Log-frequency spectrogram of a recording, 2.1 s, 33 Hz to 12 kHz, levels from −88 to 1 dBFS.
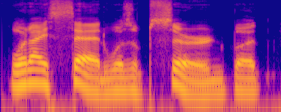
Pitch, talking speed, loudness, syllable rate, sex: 110 Hz, 170 wpm, -17 LUFS, 3.8 syllables/s, male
